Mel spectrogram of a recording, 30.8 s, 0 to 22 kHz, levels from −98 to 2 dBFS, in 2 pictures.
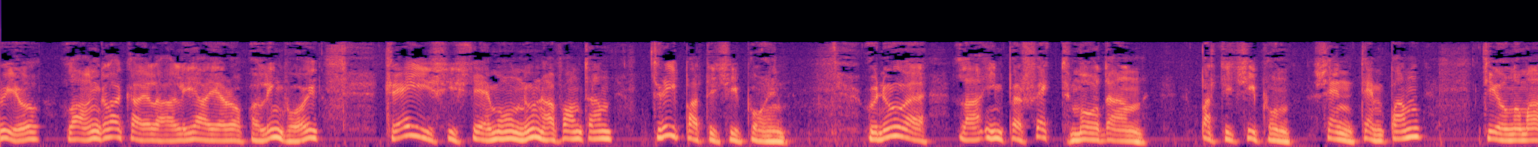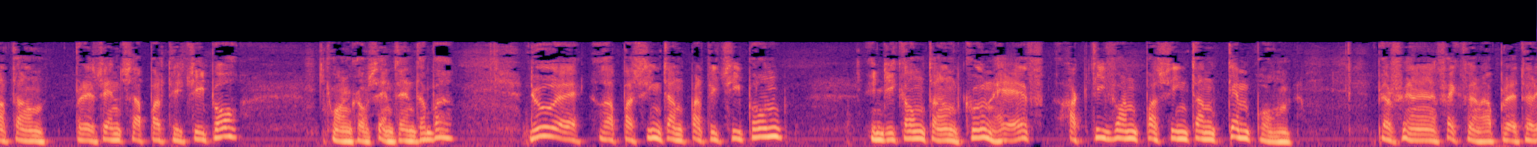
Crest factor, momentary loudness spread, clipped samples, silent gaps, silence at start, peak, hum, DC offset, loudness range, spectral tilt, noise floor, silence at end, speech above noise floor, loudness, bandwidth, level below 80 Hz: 16 dB; 12 LU; under 0.1%; none; 0 s; -2 dBFS; none; under 0.1%; 2 LU; -5.5 dB/octave; -42 dBFS; 0 s; 26 dB; -17 LUFS; 8 kHz; -46 dBFS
